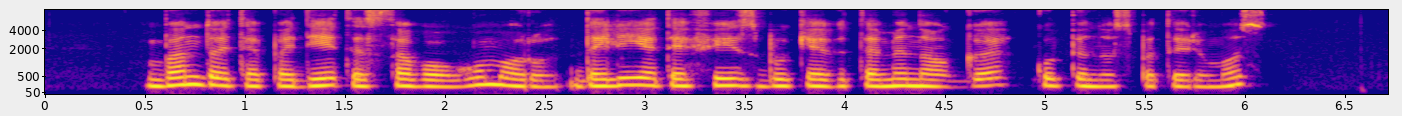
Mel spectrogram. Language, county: Lithuanian, Šiauliai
